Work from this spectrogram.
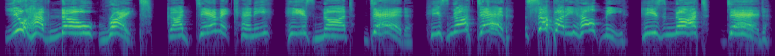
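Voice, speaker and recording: Distraught, hot-tempered woman, very piercing pitch swings. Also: very animated, takes it slowly, hardly any pauses, pushed and bright, dry recording, clean studio sound, full character voice. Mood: frantic, furious. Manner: raw, emotional, confrontational, sweary. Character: hot-tempered, distraught, bitter grown daughter in a crisis. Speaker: video game voice actress. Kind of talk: dramatic video game acting.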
